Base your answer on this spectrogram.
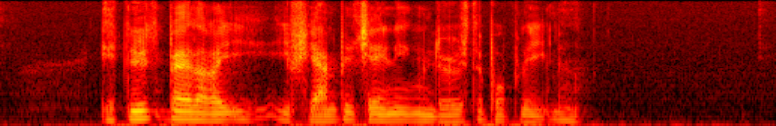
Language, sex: Danish, male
